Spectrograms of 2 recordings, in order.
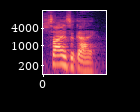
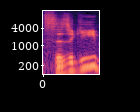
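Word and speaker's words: Syzygy: to say it and I've always said Suzigi, but I have no idea. I did not know either until a friend of mine uh told me that that was how it was supposed to be pronounced.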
